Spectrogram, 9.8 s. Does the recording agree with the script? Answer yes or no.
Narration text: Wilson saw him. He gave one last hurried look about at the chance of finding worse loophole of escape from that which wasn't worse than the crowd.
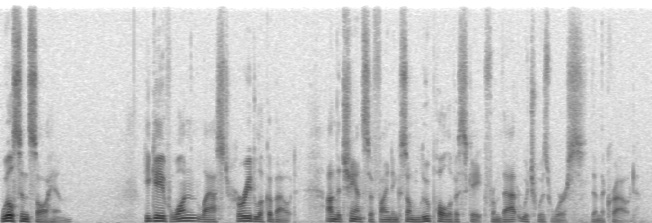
no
